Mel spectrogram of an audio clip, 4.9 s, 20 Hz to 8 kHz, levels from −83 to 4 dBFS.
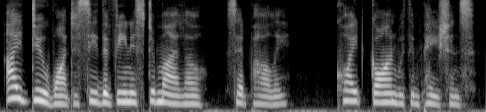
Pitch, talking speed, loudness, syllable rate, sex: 190 Hz, 185 wpm, -19 LUFS, 5.4 syllables/s, female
